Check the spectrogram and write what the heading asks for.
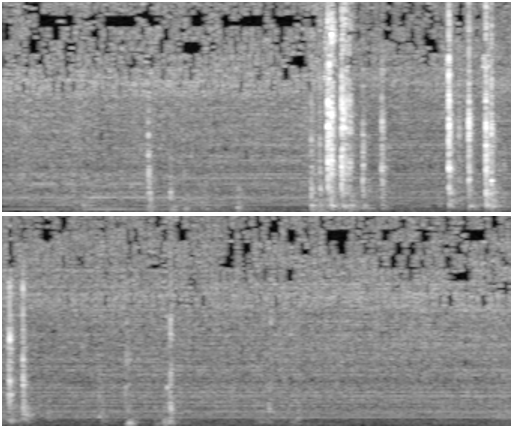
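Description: Petrol pump at work: a low steady hum that stops about a second in, then a quick run of mechanical clicks and clatters, with a couple of softer knocks after it.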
